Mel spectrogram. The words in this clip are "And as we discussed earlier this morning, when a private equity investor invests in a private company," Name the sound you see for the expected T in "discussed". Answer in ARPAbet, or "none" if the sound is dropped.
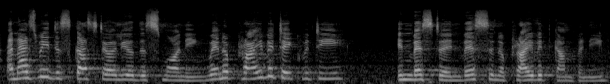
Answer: T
